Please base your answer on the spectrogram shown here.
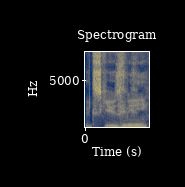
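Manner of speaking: mock flat, emotionless monotone man's voice. Retelling an office request to buy Girl Scout cookies, imitating a monotone, emotionless man. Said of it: "why are you doing his voice dirty like that".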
